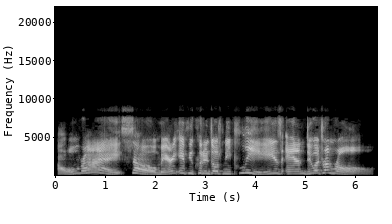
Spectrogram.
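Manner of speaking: high, swooping radio announcer. Pretend. Host asks co-presenter for a drum roll, high radio voice. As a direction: build suspense like a radio game-show host. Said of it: "use my radio voice here".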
